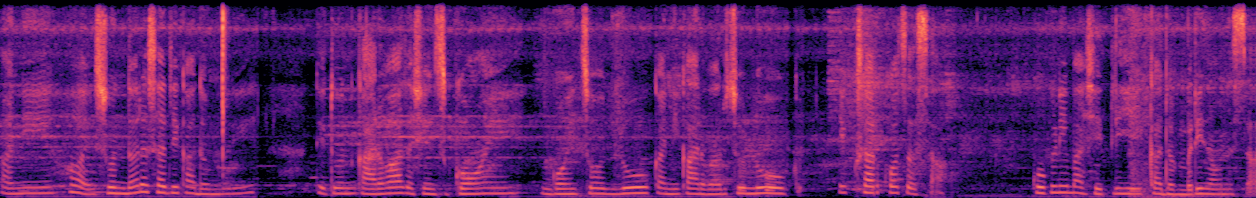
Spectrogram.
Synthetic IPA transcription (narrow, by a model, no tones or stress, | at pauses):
anihəjsund̪əɾəsad͡zikad̪əmbəɾiː | t̪et̪ʰuːnkaɾʋat̪əɕẽnt͡sɡɔ̃j | ɡɔ̃jt͡sɔlokanikaɾʋaɾt͡sɔlok | eksaɾkʰɔt͡səsa̰ | kokɳiːbaɕet̪liːekːad̪ʱəmbəɾiːd͡zaunəsa̰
